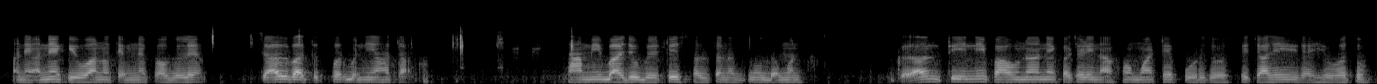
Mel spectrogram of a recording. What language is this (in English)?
Gujarati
